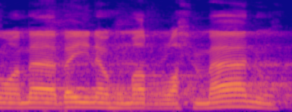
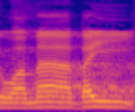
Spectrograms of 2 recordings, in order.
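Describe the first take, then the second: First: The reciter pauses after the complete word. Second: The reciter pauses in the middle of a word. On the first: The speaker calls it right. "এমনি থামবেন" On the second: The speaker calls it wrong. "ওয়ামা বাই হইল ওয়াকফ। ... সুন্দর হয় নাই।"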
